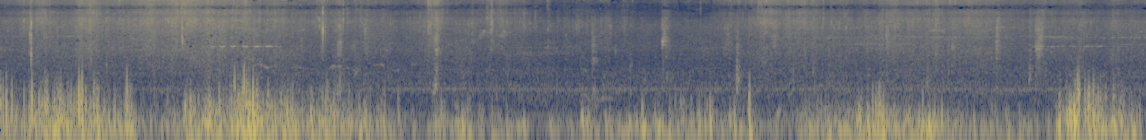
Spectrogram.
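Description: Wind buffeting the microphone: an uneven low rumble that rises and falls in gusts, strongest in the first few seconds and again shortly before the end.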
